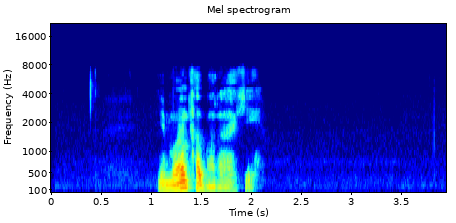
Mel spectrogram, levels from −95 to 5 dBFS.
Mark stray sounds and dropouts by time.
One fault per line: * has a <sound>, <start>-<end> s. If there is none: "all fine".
all fine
